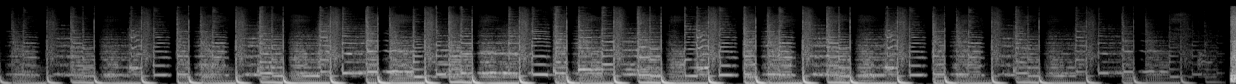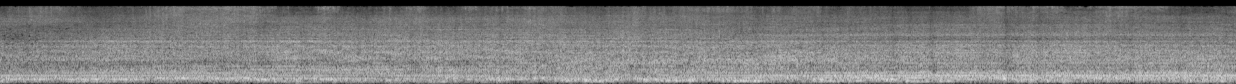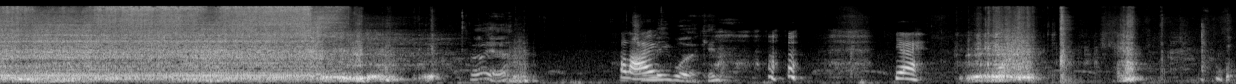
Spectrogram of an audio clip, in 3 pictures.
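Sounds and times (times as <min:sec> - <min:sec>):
intro music: 0:00.0 - 0:29.3
pressure washer motor hum: 0:12.3 - 0:30.1.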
